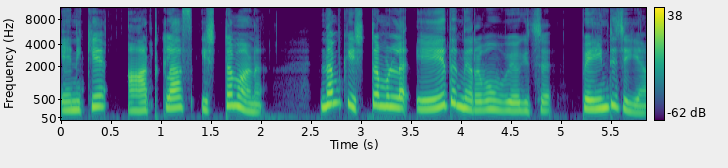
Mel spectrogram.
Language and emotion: Malayalam, happy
